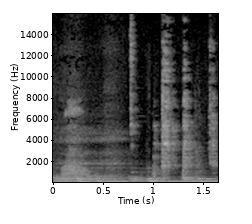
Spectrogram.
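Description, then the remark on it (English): A few sharp clinks and clatters of dishes from someone doing the washing up sound in the background, spaced irregularly, while a person talks over them at a closer level. “Because I can hear someone's doing washing up in the background for one of you.”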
